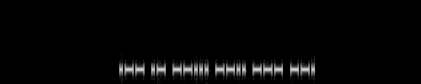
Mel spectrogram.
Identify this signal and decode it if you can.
Morse code, heard as a keyed tone, about 46 wpm, 700 Hz. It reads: WA7ZOG
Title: USA Call Signs - 6 Characters - 3x Character Spacing - 45wpm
